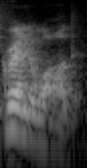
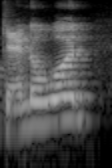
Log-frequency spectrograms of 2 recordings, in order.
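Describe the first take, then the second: First: The name sounds like Grindelwald. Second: The name sounds like Gandalwood. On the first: The speaker calls it right. "It is Grindelwald" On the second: The speaker calls it wrong. "I say Grindel- Grindelwald or something like that, or Gandalwood"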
